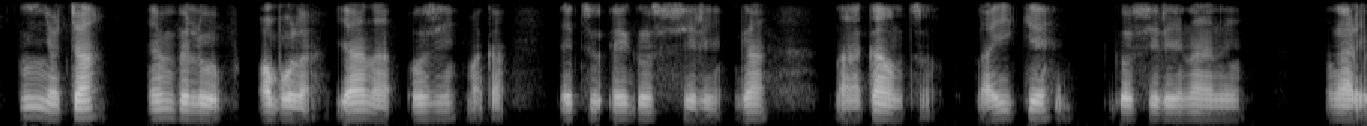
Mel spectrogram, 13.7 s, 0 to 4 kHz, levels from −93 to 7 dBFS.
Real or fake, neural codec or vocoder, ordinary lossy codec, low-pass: real; none; none; 3.6 kHz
